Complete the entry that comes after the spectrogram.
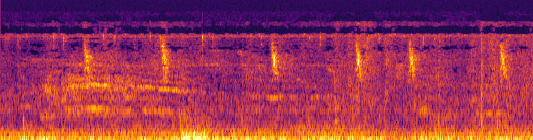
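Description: Faint outdoor background: scattered short, high bird chirps every second or so over a low steady rumble.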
